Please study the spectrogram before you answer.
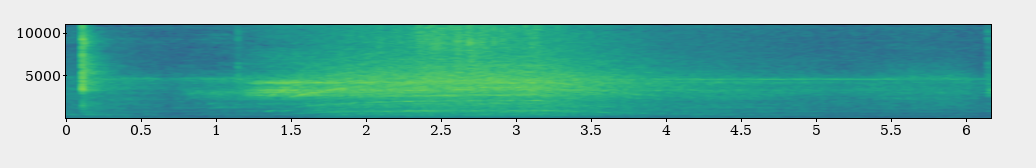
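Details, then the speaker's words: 2009–2014 Yamaha R1, diagnostic mode item 51 radiator fan motor relay, engine off: relay click, then a smooth airy whoosh that spins up, holds steady and eases off; fan relay and fan working normally. "number 51 is the radiator fan motor relay that's actually going to actuate the fan"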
